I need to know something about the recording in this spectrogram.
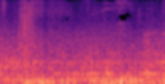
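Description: Steady low rumble of distant city traffic, with a faint constant hum running through it.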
